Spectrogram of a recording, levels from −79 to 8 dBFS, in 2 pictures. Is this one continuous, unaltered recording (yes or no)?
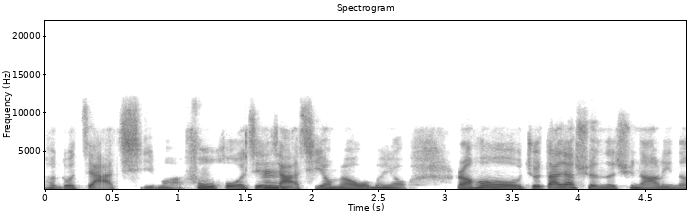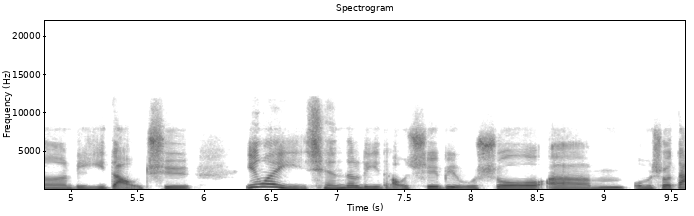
yes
